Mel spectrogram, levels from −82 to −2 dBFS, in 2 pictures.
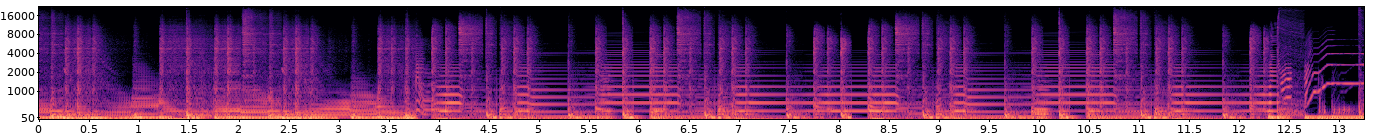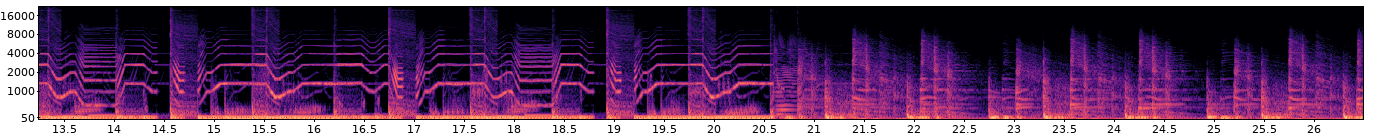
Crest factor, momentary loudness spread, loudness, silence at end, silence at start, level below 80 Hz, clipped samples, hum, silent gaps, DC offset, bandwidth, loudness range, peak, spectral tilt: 16 dB; 7 LU; -25 LUFS; 0 s; 0 s; -24 dBFS; under 0.1%; none; none; under 0.1%; 19 kHz; 4 LU; -6 dBFS; -5.5 dB/octave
